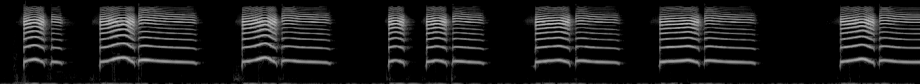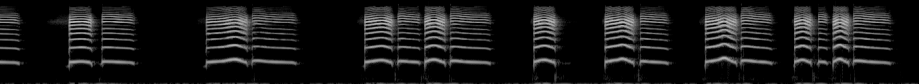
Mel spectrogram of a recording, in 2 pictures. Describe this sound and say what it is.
ruber duck big 1
squeek, duck, rubber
